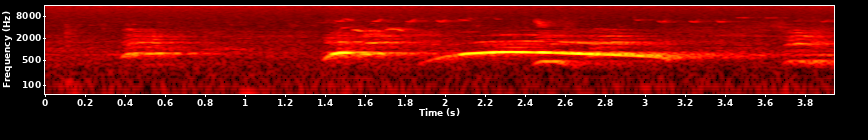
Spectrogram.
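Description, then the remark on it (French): Far-off herders shout to drive sheep on a huge farm in Tierra del Fuego, southern Argentina, gathering thousands of sheep toward the central farm for shearing: a few long, drawn-out tonal calls that rise and fall, the longest held in the middle, over a quiet open-air background. “Et on entend au loin des, gens qui font peur aux moutons.”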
